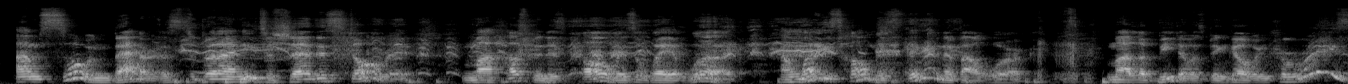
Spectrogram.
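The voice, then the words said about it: Put-on accent. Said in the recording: “I'm going to try and do this in an accent”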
